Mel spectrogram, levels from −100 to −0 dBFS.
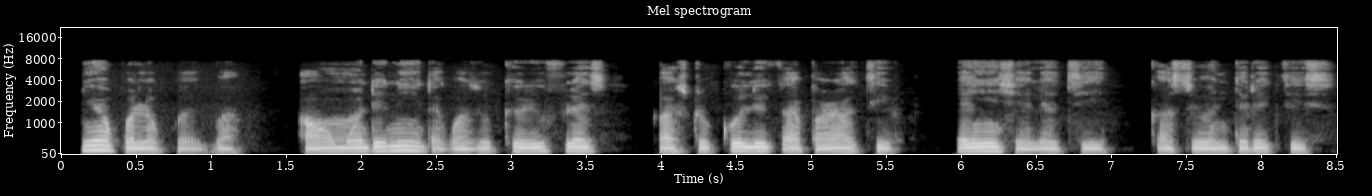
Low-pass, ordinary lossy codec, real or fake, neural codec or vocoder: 7.2 kHz; none; real; none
